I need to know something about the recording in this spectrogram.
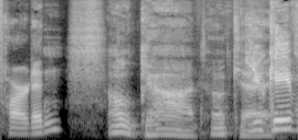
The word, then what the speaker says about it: Harden: feels awkward Jar Fardeen Hardeen and I totally mispronouncing everything well thanks for having me back yeah it's just Harden Oh God okay you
